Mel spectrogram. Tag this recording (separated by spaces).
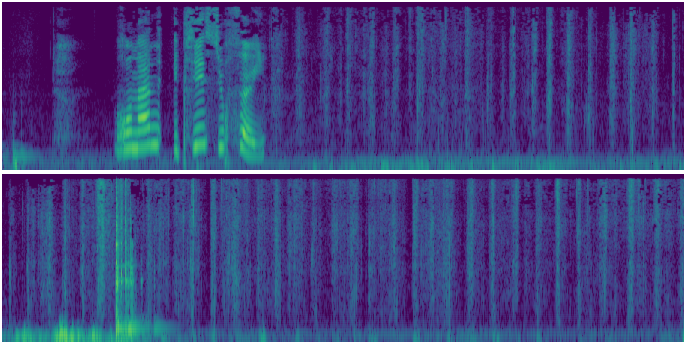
messac sonicsnaps france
